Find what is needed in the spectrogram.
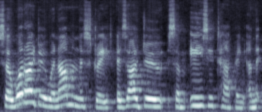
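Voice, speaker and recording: The voice is animated, with lively intonation and a moderate pace. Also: woman. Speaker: EFT tapping coach. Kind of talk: casual vlog tutorial. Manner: halting.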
